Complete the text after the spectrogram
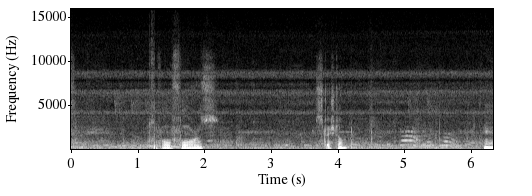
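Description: A small group of people murmur quietly in the background.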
